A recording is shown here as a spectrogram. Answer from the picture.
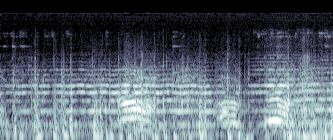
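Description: Film soundtrack of a scuffle: a rapid, irregular run of knocks and thuds, with shouting voices over background music.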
